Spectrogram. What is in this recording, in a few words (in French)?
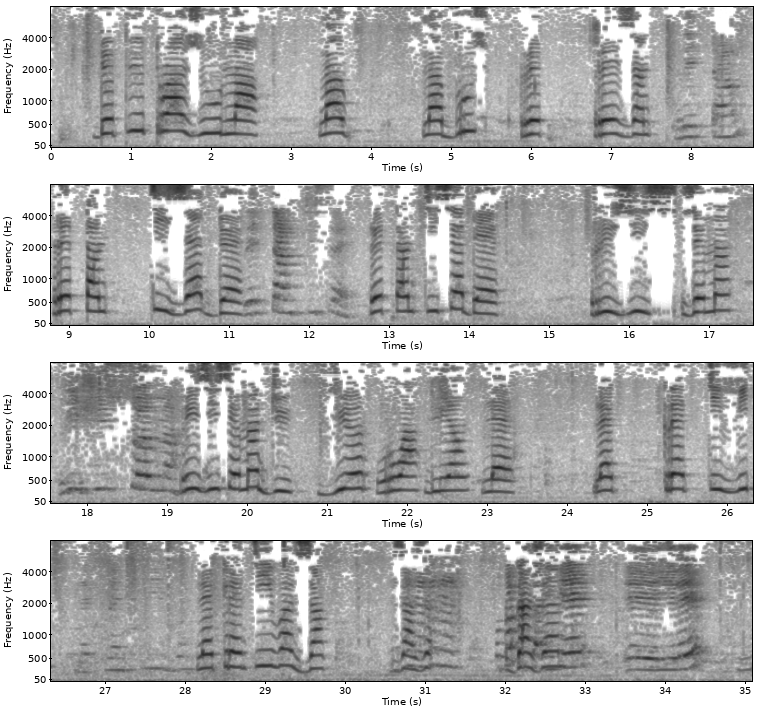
lecture discours chant; voyage au burkina janvier 2016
